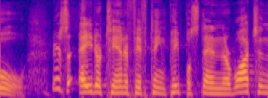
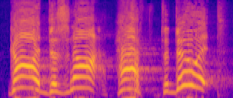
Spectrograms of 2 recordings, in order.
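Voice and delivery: much higher and louder, slow and ringing; emphatic repeat; 9 semitones higher, 8 dB louder, slower than usual. Shown as a demonstration. Preacher ringing out the key truth to the congregation, emphatic. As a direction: proclaim it like the climax. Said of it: "I'm gonna say it again".

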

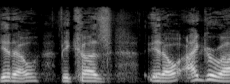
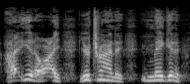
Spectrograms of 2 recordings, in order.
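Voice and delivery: usual speaking voice

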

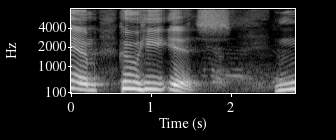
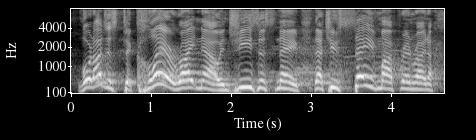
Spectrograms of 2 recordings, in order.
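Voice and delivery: louder, higher, declared with full confidence; bold declaring prayer; 4 semitones higher, 4 dB louder than usual. Shown as a demonstration. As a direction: declare it boldly, no doubt left. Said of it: "you see the difference?".

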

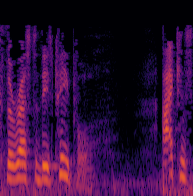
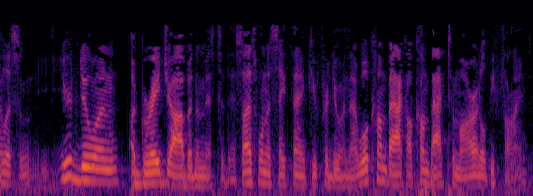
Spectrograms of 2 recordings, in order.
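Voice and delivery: soft thanks; 5 semitones lower, 4 dB quieter than usual. Retold or imitated. Thanking the clerk gently.

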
